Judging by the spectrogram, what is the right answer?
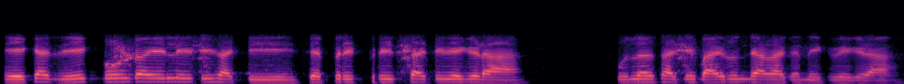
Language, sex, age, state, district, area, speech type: Marathi, male, 18-30, Maharashtra, Nagpur, rural, conversation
